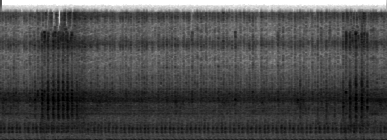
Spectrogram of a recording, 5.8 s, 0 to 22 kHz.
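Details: 1997 Kawasaki Vulcan 800 V-twin with 70,000 km idles with a low, lumpy rumble and irregular light knocking over it; owner asks what causes the knocking.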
